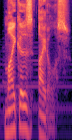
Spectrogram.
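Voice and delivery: ordinary delivery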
